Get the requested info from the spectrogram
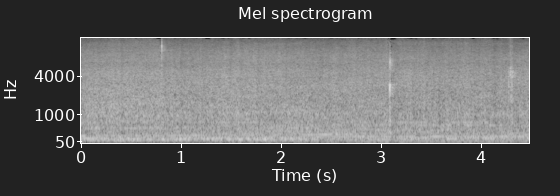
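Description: Steady low rumble of urban traffic noise, with a faint hum.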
